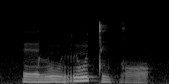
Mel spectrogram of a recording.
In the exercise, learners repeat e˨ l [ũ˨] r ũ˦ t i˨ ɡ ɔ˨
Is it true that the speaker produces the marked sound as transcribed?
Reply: yes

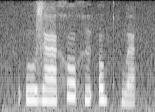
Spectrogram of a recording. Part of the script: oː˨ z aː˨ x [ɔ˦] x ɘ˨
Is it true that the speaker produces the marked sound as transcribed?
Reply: yes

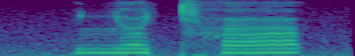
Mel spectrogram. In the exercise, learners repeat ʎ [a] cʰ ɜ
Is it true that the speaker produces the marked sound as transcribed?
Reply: no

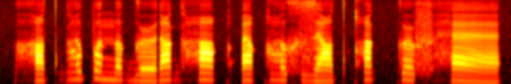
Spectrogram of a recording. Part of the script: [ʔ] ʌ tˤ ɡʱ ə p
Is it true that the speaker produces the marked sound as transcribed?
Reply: no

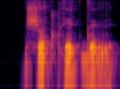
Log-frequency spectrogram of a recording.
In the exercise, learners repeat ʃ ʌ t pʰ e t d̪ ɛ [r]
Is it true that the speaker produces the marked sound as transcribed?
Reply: yes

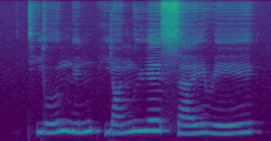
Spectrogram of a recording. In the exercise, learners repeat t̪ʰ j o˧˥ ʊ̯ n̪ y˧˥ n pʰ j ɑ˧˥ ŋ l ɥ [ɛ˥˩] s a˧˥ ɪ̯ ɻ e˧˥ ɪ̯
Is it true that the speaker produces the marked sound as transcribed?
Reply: no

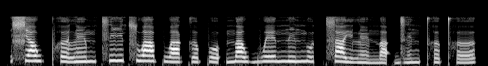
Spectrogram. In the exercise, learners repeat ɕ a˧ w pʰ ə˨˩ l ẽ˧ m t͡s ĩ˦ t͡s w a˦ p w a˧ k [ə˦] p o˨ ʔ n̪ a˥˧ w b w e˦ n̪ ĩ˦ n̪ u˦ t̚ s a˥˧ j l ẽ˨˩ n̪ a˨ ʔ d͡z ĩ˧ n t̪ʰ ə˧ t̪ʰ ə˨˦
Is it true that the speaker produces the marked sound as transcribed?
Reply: no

